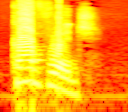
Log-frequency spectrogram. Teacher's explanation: Cov gets the stress.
